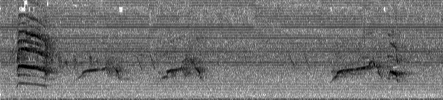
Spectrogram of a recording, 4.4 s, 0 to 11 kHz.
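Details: Deyani, a young male red-tailed hawk near the nest, gives thin, high, drawn-out downslurred screams in bursts of four or five at his mother flying by, begging for food, over a low rumble, 2 July 2023.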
